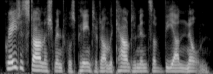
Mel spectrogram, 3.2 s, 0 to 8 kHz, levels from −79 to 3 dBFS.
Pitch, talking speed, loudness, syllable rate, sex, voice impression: 145 Hz, 190 wpm, -20 LUFS, 5.9 syllables/s, female, feminine, very adult-like, slightly fluent, intellectual, slightly sharp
